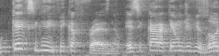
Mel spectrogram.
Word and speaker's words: Fresnel: aqui chamado fresnel tá Eu chamo ele de Fresno Aquino em defesa a pronúncia correta não é essa fresnel é uma coisa assim mas é muito complicado falar eu prefiro chamada de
